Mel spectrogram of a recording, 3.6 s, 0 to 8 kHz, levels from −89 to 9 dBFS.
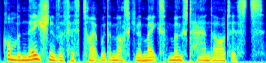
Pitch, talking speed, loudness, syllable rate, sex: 140 Hz, 220 wpm, -18 LUFS, 6.0 syllables/s, male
